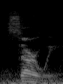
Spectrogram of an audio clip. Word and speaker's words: Sawri: Lieutenant, how do you pronounce your last name again? Sarwi. Sarwi.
